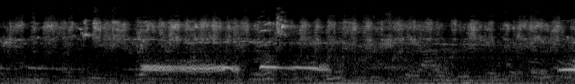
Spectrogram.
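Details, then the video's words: Diamond dove in North Rhine-Westphalia, Germany, recorded close up, gives two drawn-out, even coos mid-clip, the second slightly falling, with a faint shorter note before and after and a bright background hiss. "Diamanttäubchen ruft"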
